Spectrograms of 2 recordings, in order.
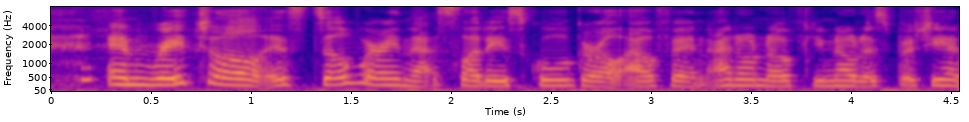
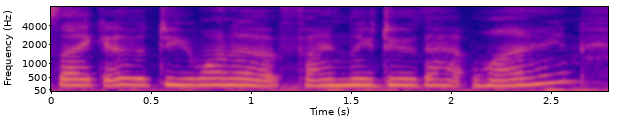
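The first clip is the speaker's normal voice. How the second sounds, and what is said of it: Impression of Ross from Friends. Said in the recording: “Great Ross impression.”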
